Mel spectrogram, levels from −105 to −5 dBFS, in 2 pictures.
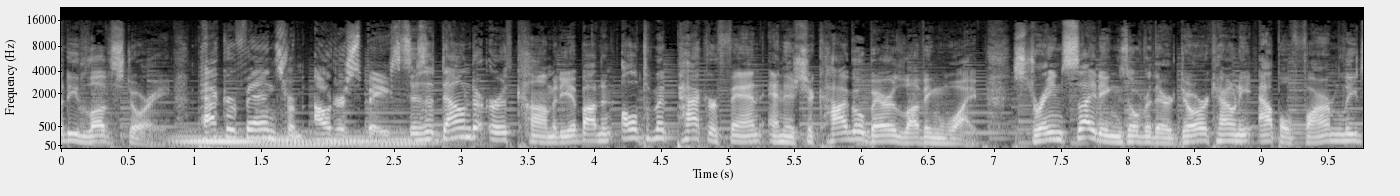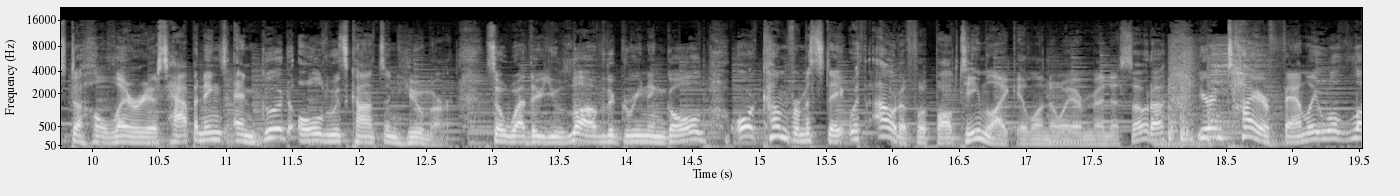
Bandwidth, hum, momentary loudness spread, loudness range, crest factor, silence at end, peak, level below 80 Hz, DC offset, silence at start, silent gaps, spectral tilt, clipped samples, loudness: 16 kHz; none; 5 LU; 1 LU; 18 dB; 0 s; -2 dBFS; -42 dBFS; under 0.1%; 0 s; none; -5 dB/octave; under 0.1%; -20 LUFS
